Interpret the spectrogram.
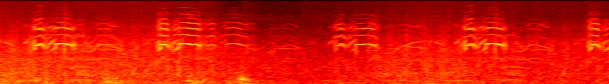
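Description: Wetland bird calling: short phrases of two or three nasal, honking notes, repeated about four times over a faint steady hiss.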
